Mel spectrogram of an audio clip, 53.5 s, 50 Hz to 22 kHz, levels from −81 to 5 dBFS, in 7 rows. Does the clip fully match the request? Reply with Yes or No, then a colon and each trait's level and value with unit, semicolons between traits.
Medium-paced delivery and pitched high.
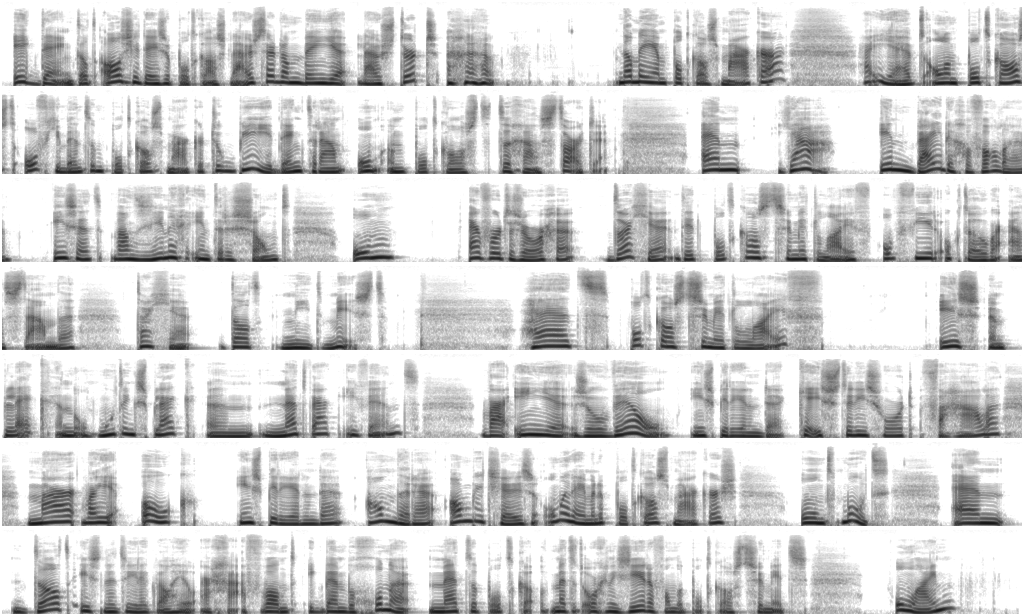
No: slow, 130 wpm; high, 200 Hz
